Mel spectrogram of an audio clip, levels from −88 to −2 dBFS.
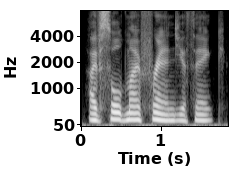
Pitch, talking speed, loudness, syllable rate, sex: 160 Hz, 195 wpm, -14 LUFS, 4.3 syllables/s, male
